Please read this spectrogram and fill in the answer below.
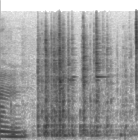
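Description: Small hard objects clicking and clattering irregularly for about a second and a half, as makeup products are rummaged through and picked out by hand.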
